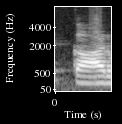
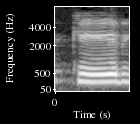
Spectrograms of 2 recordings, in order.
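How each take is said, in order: First: The vowel sounds like a long ah. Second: The vowel sounds like a short e. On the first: The speaker calls it right. "हम इसे कार बोलते हैं" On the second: The speaker calls it wrong. "हम इसे केर या कैर नहीं बोलते"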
